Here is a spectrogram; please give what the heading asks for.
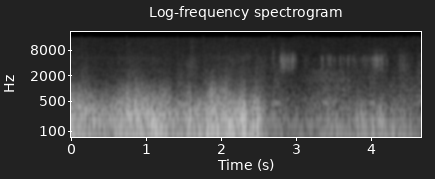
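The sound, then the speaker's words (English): Wind blows against a microphone on a hilltop, giving low, rumbling buffets for a few seconds. The rumble then drops away to a softer, thinner rush. “I hope you can hear me against the wind.”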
